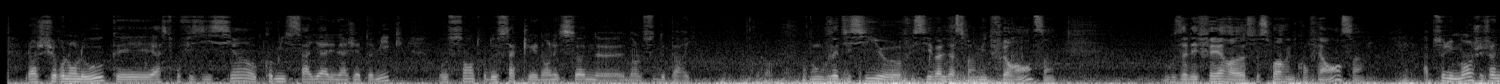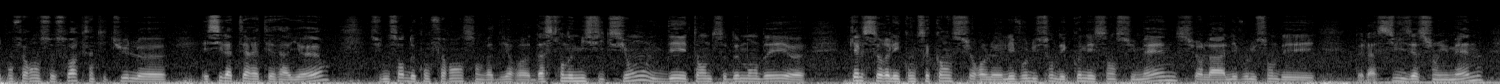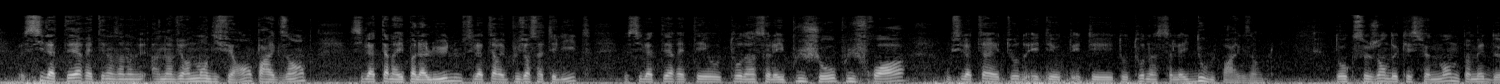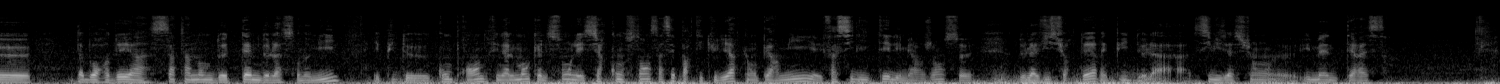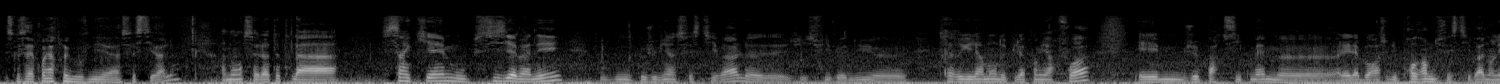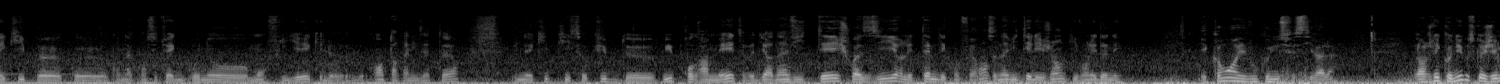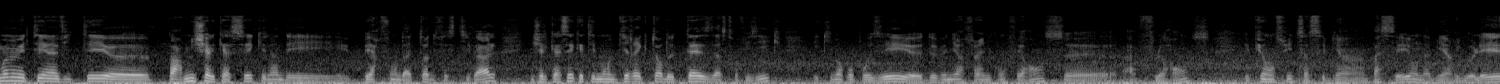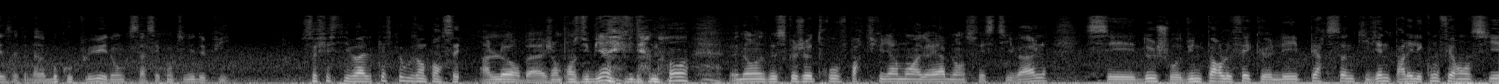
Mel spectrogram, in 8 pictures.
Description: XVIIème festival d’astronomie de Fleurance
